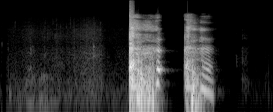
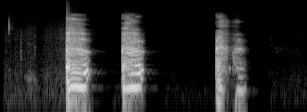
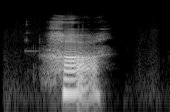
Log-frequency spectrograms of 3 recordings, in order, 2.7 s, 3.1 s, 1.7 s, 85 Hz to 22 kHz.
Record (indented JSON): {
  "cough_length": "2.7 s",
  "cough_amplitude": 32768,
  "cough_signal_mean_std_ratio": 0.29,
  "three_cough_length": "3.1 s",
  "three_cough_amplitude": 32768,
  "three_cough_signal_mean_std_ratio": 0.34,
  "exhalation_length": "1.7 s",
  "exhalation_amplitude": 29735,
  "exhalation_signal_mean_std_ratio": 0.36,
  "survey_phase": "beta (2021-08-13 to 2022-03-07)",
  "age": "18-44",
  "gender": "Female",
  "wearing_mask": "No",
  "symptom_runny_or_blocked_nose": true,
  "smoker_status": "Never smoked",
  "respiratory_condition_asthma": false,
  "respiratory_condition_other": false,
  "recruitment_source": "REACT",
  "submission_delay": "8 days",
  "covid_test_result": "Negative",
  "covid_test_method": "RT-qPCR",
  "influenza_a_test_result": "Negative",
  "influenza_b_test_result": "Negative"
}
